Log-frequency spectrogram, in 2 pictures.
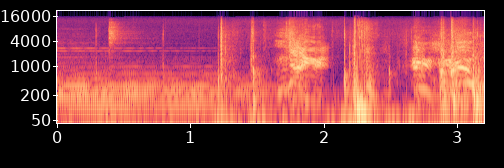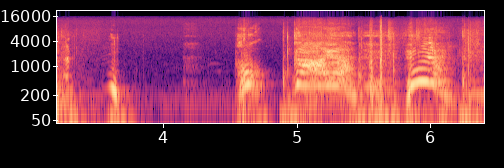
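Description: A held music chord that cuts off about a second in, followed by a run of thuds from blows and a man's pained groans and cries in a film beating scene, with a brief near-silent break about four seconds in.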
